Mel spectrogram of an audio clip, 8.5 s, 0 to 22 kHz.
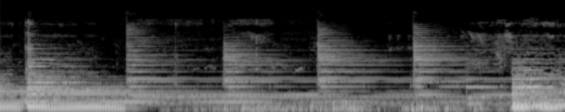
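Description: The Martinskirche's church bells (an F bell of 1651 and A-flat and C bells of 1959) struck one stroke at a time, about every second and a half: five strokes, each ringing on and dying away. The band's bass and keyboard play under the first stroke, stop about two seconds in, and come back in near the end.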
